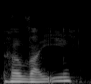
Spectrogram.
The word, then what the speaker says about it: Hawaii: So do you get offended when people don't pronounce it Hawaii? – No. I mean, sometimes I catch myself saying Hawaii, you know. – Mm-hmm. – But, like, I already know I'd get lectured like, it's Hawaii. Say it correctly.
